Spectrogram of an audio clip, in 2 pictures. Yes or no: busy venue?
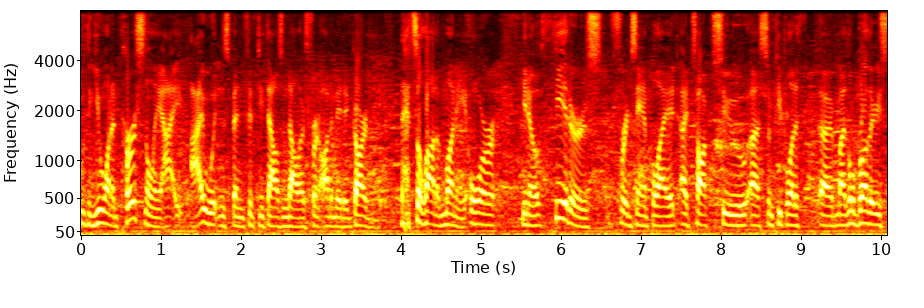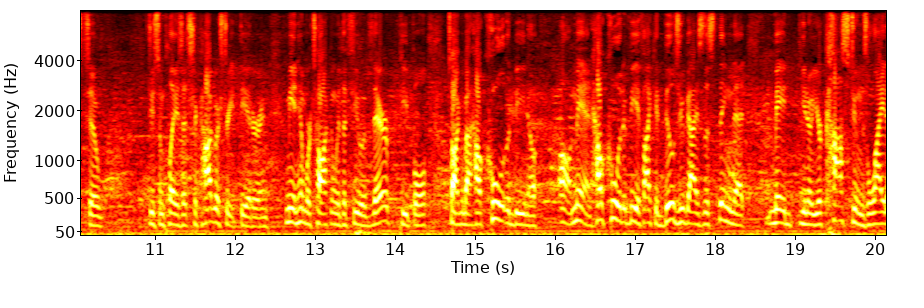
yes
